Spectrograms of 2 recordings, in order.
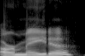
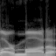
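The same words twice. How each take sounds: First: It is pronounced the local American way. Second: It is pronounced the original European way. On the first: This is how the locals say the name. The speaker calls it wrong. "In Michigan, they call Armada" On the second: This is the name as it was originally said. The speaker calls it right. "it's never said correctly"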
